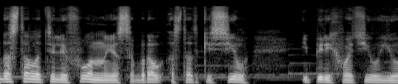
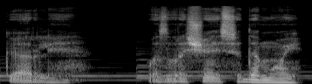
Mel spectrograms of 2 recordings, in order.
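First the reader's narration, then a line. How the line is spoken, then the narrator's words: Fading whisper. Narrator (Russian): прошептал я, чувствуя, как сознание меня покидает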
